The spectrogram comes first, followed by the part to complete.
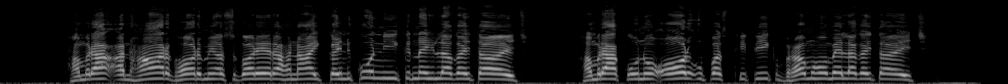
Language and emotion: Maithili, fearful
